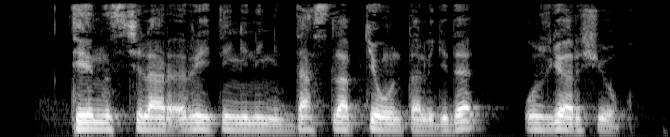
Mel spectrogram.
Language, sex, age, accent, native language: Uzbek, male, 18-24, Toshkent viloyati, Uzbek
